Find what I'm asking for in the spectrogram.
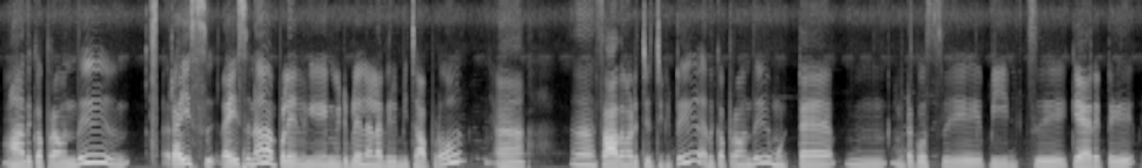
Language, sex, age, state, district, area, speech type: Tamil, female, 30-45, Tamil Nadu, Thoothukudi, rural, spontaneous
